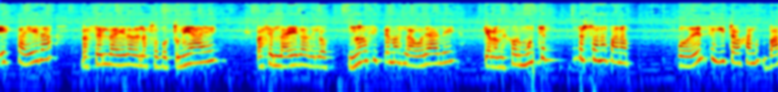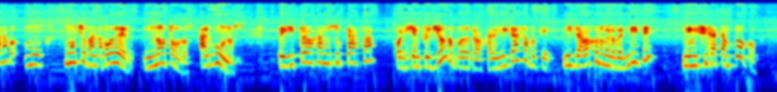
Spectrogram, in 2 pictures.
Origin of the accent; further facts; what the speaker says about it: Chile; aquí en Chile, yo, por eso aquí yo apelo a la responsabilidad de todos nosotros. Somos bien, nosotros somos los chilenos súper aguerridos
